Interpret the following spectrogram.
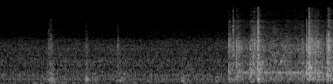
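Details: Epson printer after cleaning and clearing a stuck paper jam, colored photocopy test: a few soft clicks, then quick whirring carriage sweeps back and forth; feeds and prints normally with no lines.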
